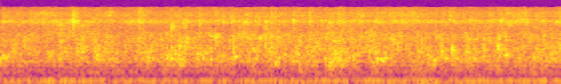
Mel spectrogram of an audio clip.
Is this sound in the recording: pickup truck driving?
no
